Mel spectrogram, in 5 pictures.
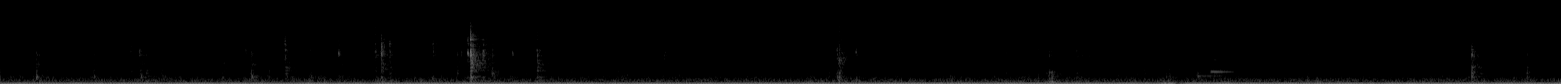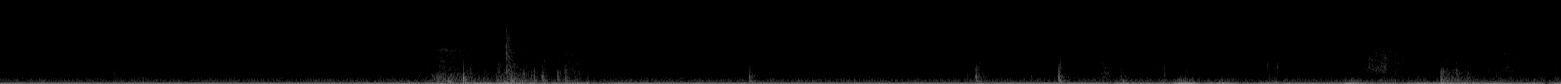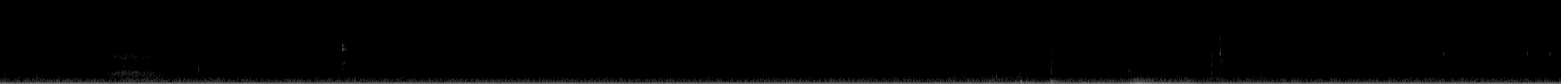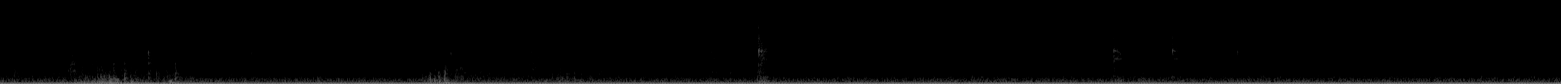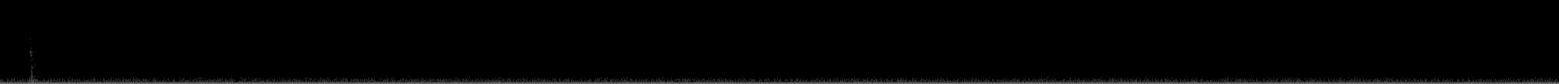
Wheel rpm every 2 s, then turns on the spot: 0, 0, 0, 0, 0, 0, 0, 0, 0, 0, 0, 0, 0, 0, 0, 0, 0, 0, 0, 0, 0, 0, 0, 0, 0, 0, 0, 0, 0, 0, 0, 0, 0, 0, 0, 0, 0, 0, 0.
none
